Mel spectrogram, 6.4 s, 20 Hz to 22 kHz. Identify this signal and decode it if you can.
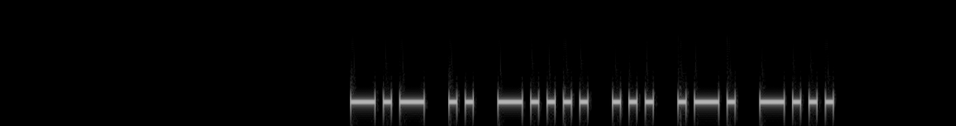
Morse code, heard as a keyed tone, about 22 wpm, 700 Hz. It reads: KI6SRB
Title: USA Call Signs - 6 Characters - Repeated 3x - 22wpm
